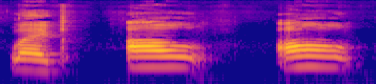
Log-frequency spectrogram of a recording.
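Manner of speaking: hammed-up loud pledge; loud mock announcement. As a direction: boom it out like a proud messenger. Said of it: "nitrobenzene's like".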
